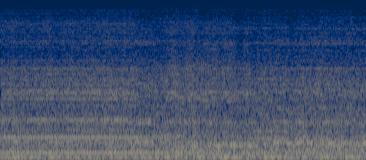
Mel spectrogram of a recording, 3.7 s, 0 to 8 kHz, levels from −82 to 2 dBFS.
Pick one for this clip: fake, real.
real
